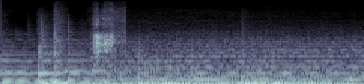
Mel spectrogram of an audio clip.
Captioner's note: ugh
